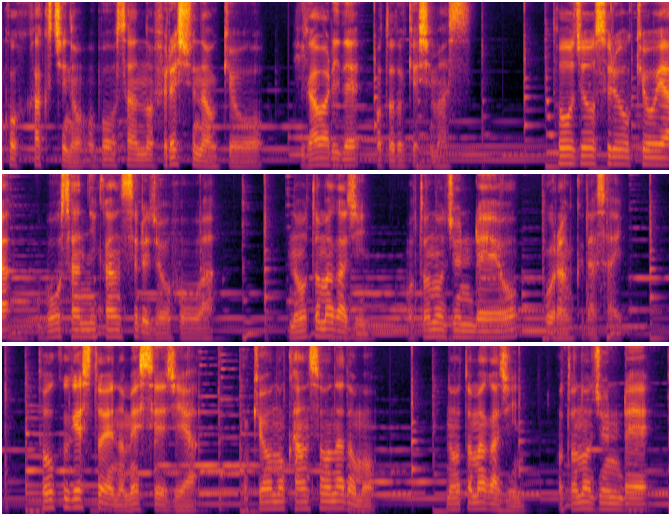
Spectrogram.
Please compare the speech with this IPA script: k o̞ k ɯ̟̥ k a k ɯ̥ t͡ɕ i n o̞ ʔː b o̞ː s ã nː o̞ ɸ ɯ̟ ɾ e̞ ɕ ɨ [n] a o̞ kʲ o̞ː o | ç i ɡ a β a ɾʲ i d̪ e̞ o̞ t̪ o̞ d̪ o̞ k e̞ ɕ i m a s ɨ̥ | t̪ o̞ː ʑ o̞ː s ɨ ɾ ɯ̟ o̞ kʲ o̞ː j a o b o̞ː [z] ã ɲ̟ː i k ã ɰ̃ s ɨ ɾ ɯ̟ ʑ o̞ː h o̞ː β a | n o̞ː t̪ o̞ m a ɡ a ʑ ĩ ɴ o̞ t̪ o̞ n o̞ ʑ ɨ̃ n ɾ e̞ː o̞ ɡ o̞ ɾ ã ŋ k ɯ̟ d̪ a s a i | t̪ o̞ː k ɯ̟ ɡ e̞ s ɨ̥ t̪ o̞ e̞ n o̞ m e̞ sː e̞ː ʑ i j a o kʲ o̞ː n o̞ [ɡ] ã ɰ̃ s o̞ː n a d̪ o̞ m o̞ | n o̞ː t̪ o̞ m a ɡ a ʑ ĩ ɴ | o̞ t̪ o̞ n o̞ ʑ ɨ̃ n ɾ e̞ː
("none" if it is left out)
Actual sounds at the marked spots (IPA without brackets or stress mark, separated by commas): n, s, k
